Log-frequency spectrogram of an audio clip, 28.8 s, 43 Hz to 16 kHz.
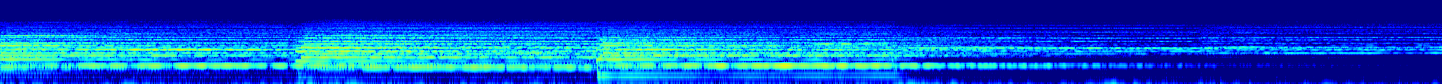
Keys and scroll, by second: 3.3-4.7 typing, 8.6-9.9 typing, 11.0 c, 17.0 ctrl+z, 17.5 ctrl+z, 17.8 ctrl+z, 18.0 ctrl+z, 18.2 ctrl+z, 24.3 z, 25.4 a, 27.9 ctrl+z.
